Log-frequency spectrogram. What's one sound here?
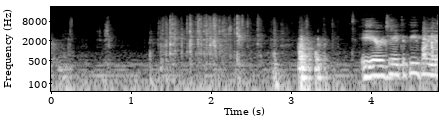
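Playing cards shuffle and slap together.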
